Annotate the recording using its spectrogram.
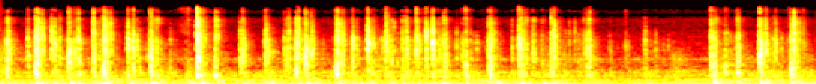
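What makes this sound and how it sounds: Fingertips type rapidly on the keys of a black plastic computer keyboard, producing a dense run of sharp, bright clicks over a steady low hum. The typing briefly thins out near the end before a final quick burst of keystrokes.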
